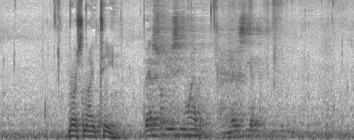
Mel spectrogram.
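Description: A man speaks calmly into a microphone over a loudspeaker in a large echoing hall.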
